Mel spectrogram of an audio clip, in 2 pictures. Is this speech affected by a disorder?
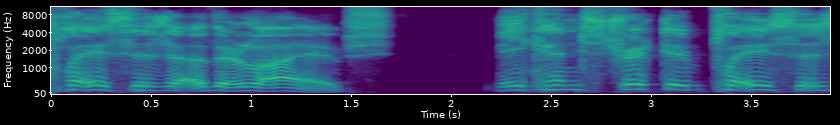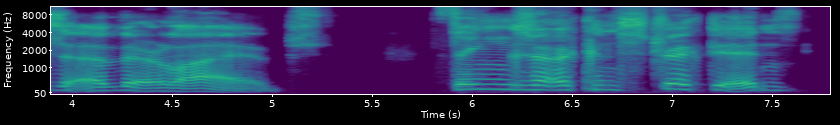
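Yes: cerebral palsy.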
